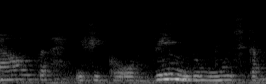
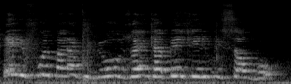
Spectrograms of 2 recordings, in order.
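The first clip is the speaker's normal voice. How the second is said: high, loud, delighted telling; rescued boy telling everyone, thrilled; excited bragging; 9 semitones higher, 5 dB louder than usual. Acted. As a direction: rave about him to everyone. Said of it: "começou a falar pra todo mundo".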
